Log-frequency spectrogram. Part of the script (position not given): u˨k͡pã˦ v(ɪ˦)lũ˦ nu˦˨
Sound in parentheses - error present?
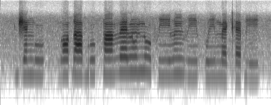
yes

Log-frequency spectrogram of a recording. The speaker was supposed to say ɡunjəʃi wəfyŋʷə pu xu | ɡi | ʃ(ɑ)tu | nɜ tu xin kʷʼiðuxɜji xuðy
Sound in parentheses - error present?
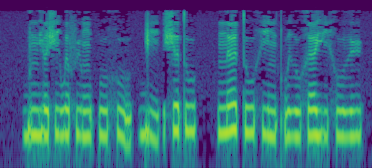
yes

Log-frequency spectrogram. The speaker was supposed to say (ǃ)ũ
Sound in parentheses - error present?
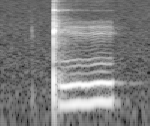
no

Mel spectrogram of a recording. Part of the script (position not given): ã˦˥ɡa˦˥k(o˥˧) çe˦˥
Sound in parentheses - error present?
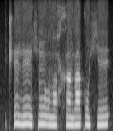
no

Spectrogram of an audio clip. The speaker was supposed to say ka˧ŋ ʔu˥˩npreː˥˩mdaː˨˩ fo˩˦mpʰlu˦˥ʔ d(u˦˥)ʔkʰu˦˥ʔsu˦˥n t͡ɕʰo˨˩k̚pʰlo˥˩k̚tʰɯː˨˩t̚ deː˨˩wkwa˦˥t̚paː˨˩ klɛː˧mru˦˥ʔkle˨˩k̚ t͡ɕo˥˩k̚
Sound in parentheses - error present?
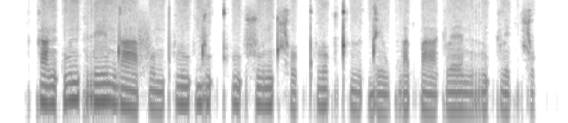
no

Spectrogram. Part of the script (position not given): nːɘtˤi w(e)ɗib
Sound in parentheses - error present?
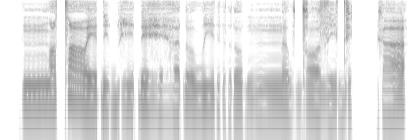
no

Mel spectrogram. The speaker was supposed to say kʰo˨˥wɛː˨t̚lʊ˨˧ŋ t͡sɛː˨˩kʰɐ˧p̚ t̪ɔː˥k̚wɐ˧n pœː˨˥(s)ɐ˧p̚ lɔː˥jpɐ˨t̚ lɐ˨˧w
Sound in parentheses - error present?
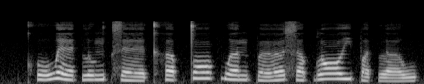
no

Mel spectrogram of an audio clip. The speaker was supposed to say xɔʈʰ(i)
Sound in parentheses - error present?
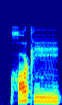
yes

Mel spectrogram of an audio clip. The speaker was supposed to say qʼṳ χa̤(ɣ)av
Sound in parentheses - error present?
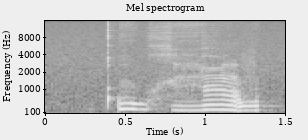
yes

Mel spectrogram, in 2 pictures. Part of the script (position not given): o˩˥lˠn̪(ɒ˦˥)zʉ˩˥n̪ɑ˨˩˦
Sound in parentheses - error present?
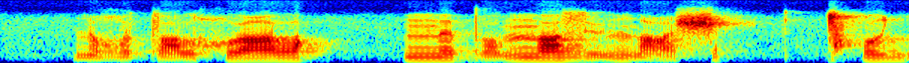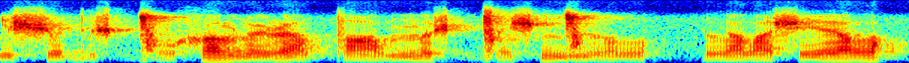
no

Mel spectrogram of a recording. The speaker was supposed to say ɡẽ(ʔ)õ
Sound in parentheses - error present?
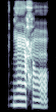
yes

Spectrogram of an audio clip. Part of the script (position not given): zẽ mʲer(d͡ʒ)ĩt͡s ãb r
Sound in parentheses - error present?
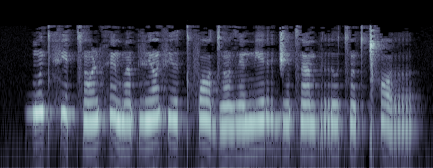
no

